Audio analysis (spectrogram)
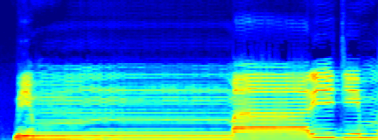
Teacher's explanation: nunnya tapi masuk ke ke mimnya ke huruf idgham bighhunnahnya begitu maka bacanya itu mim langsung mingkem bukan Min tapi langsung mingkem mim langsung masuk ke mim disertai dengung dua ketu dua ketukan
